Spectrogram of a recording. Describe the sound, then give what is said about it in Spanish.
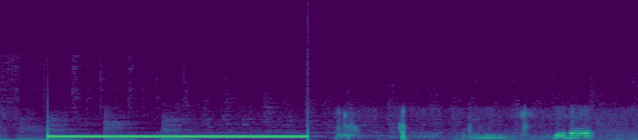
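A single steady telephone ringback tone sounds for about two seconds and cuts off sharply, followed by soft clicks and faint bird-like chirps in the background. “bueno, a ver, allí entró la llamada, no hagan ruido.”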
